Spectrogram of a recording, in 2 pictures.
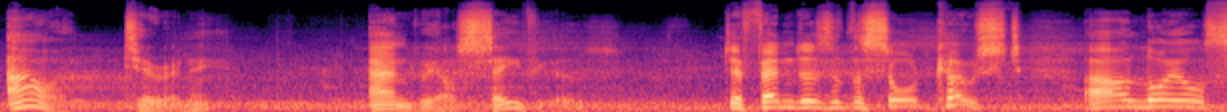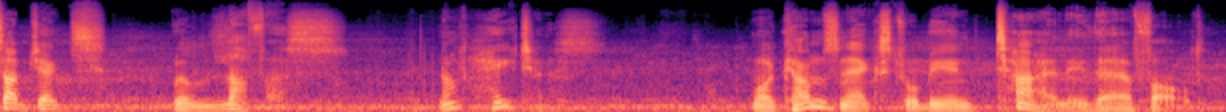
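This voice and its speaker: An actor playing a scheming, grandiose tyrant lord in a video game, commanding and persuasive in a theatrical way. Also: male voice, fairly high pitch, huge pitch swings, measured pace, vocal fry, background noise, exaggerated voice. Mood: grandiose, triumphant. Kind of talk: video game cutscene acting.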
